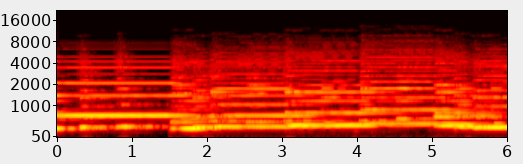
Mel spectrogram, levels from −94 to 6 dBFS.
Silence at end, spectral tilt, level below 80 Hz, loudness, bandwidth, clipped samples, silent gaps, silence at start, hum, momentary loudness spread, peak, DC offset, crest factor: 0 s; -3 dB/octave; -80 dBFS; -27 LUFS; 10 kHz; under 0.1%; none; 0 s; none; 5 LU; -14 dBFS; under 0.1%; 12 dB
